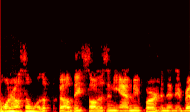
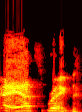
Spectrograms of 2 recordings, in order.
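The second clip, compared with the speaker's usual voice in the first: raised, drawn-out cry of foul; slow, higher, louder play-acted objection; mock protest; 7 semitones higher, 5 dB louder, much slower than usual. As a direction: call out the cheat in mock outrage. Voicing pirates protesting the result.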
